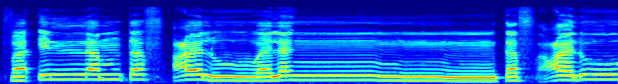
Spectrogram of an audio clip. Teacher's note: তাফ বাতাস বের করবেন হামসে হরফ বাতাস বের করতে হবে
